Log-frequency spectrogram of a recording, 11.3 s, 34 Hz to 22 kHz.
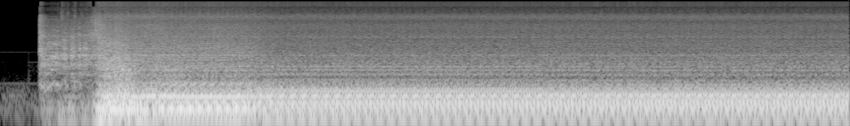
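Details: Porsche engine with code P0303 cranks, catches, then settles into a low, uneven, stumbling idle. Cylinder 3 misfire, with components swapped between cylinders to find the fault.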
